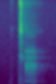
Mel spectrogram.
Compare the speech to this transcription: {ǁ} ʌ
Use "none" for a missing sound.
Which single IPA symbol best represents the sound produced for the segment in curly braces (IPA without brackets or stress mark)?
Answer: ǁ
